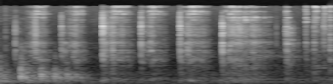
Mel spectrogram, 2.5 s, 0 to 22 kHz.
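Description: Steel barrel retaining nut of a Czech Sa vz. 26 submachine gun being unscrewed by hand, metal rubbing on metal along the threads, with a quick irregular run of small scrapes and ticks.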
